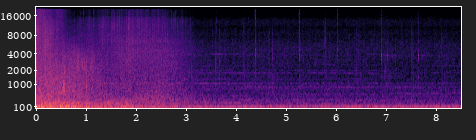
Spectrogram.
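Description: A Confringo spell explosion in Hogwarts Legacy bursts with a loud, deep boom at the start, then rumbles and fades over a few seconds into a low lingering hum.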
